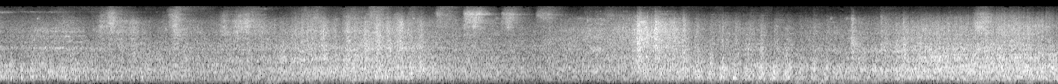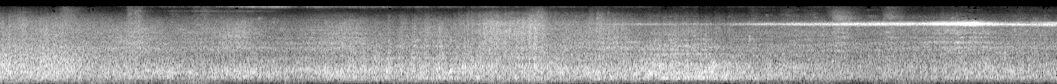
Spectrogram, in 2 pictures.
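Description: CSX intermodal freight train cars rolling past with a steady loud rumble and repeated clacks of wheels over the rail joints. A thin high wheel squeal joins in near the end.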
